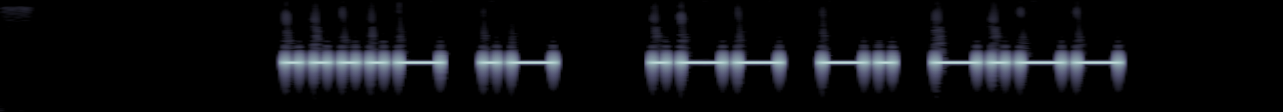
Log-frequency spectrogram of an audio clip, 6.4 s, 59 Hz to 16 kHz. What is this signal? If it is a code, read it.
Morse code, heard as a keyed tone, about 17 wpm, 700 Hz. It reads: 4A WNY
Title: Field Day Exchanges Encore - 17wpm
